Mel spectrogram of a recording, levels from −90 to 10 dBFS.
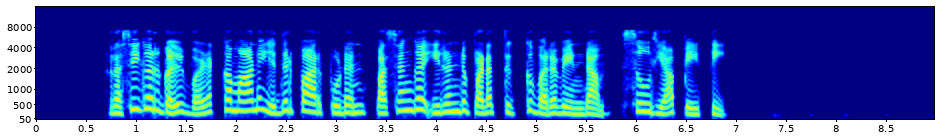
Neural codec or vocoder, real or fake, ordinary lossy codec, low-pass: none; real; none; 7.2 kHz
